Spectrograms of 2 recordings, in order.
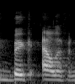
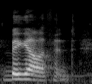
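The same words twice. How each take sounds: First: The two words are said separately. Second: The two words run together like one word. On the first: The speaker calls it wrong. "You don't say big elephant" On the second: The speaker calls it right. "So it sounds just like one word"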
